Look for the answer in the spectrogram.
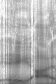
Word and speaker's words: Ai: Okay, Ai, literally is how it's said.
